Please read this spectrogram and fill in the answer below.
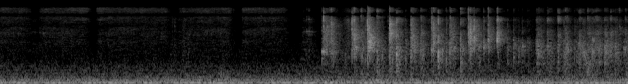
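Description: Aerosol spray can of automotive paint hissing steadily in short passes for about three seconds. Then comes a fast rattle, about seven or eight clicks a second, typical of the can's mixing ball as the can is shaken.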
